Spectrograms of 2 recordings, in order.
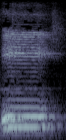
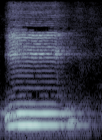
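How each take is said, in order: First: The vowel is held briefly, for a short time. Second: The vowel is held longer, about twice as long. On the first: "ह्रस्व ई" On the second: "दीर्घ ई"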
